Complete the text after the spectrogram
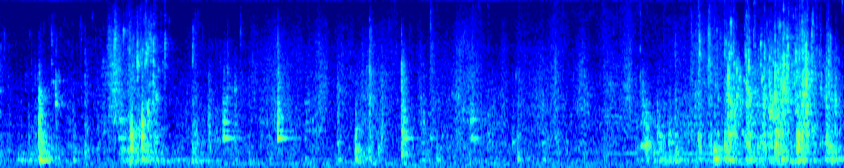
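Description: Dishes and utensils clink and clatter at a sink.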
